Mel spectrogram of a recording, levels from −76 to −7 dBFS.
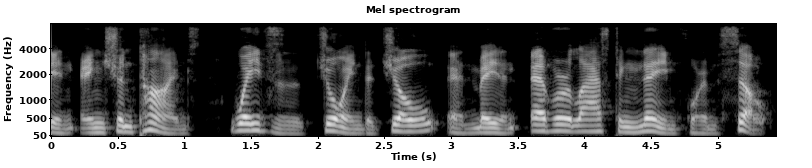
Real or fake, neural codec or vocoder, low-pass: fake; codec, 16 kHz, 8 kbps, FreqCodec, larger model; 7.2 kHz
